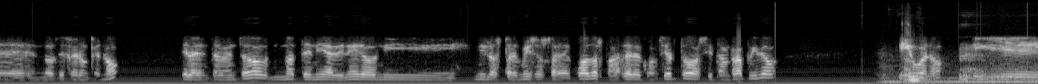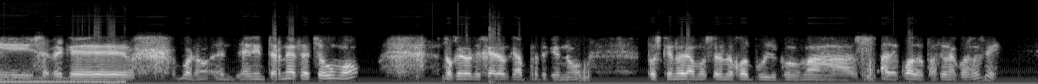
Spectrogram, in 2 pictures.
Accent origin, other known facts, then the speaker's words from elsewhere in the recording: Santurce, Basque Country, Spain; No, somos de Santurce.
